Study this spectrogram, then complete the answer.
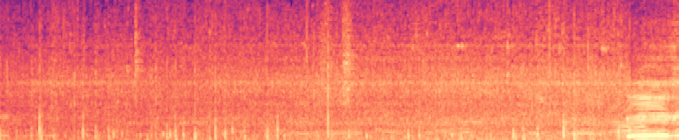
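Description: Horses galloping at a neza bazi tent pegging fair in Dhab Pari, Chakwal, with a steady run of hoofbeats under crowd noise and outdoor bustle, then a loud tonal burst near the end.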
